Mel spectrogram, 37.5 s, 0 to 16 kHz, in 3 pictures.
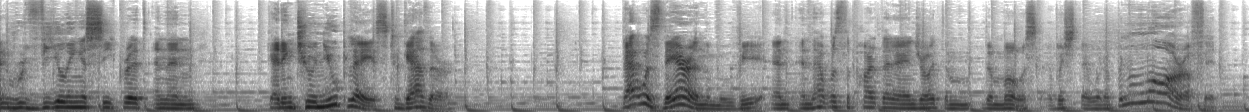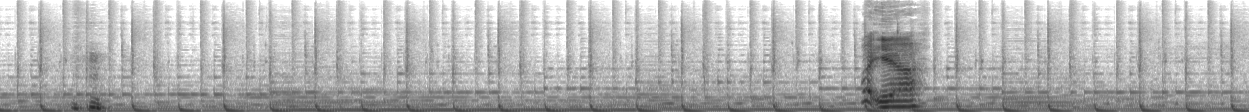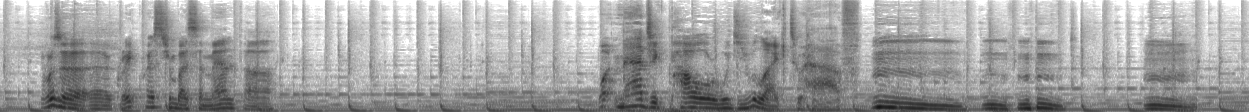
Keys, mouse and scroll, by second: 17.6 scroll down 1, 18.5-22.1 middle drag, 22.1-32.7 drag.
